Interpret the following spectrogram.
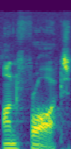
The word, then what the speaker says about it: unfrocked: unfrocked was a spoiled unfrocked priest the church unfrocked unfrocked pay attention to the sound at the end so an unfrocked priest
